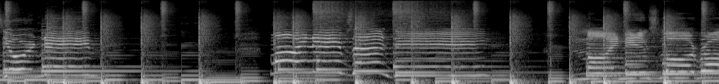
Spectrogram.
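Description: At 5.51 s there's a tiny block of digital silence, about 1.3 ms long, which fits a 64-sample buffer going unfilled in time. The sound drops to nothing and snaps straight back without any fade, so what you hear is just a sharp little tick.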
